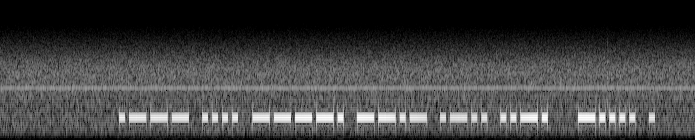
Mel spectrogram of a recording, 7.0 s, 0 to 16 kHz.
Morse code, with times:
1.2-5.5 JH9QLF
5.8-6.5 6E

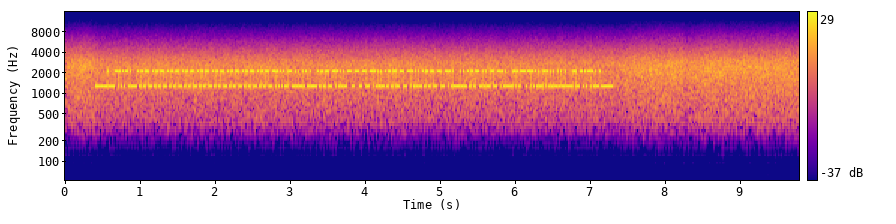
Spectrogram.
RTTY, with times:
0.9-2.7 RYRYRYRYRYRYRYRYRY
2.8-3.5 LZ2RB
3.6-4.0 559
4.1-4.5 869
4.6-5.0 869
5.1-5.7 QRZ?
5.8-6.1 DE
6.2-6.9 PD1BN
7.0-7.1 K

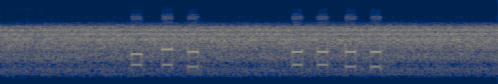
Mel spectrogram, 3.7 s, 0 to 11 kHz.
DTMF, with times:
1.0-1.5 462
2.2-2.9 5522

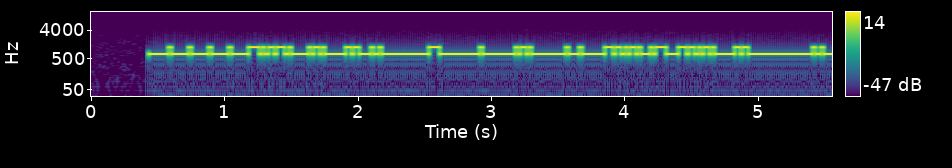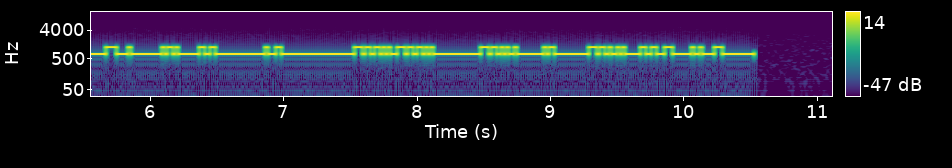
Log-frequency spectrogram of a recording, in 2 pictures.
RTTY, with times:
1.6-3.7 DL9DK
4.0-4.3 DE
4.6-7.0 DL9DIU
7.7-7.8 R
8.0-8.1 R
8.6-9.1 FB
9.4-10.4 JIM.

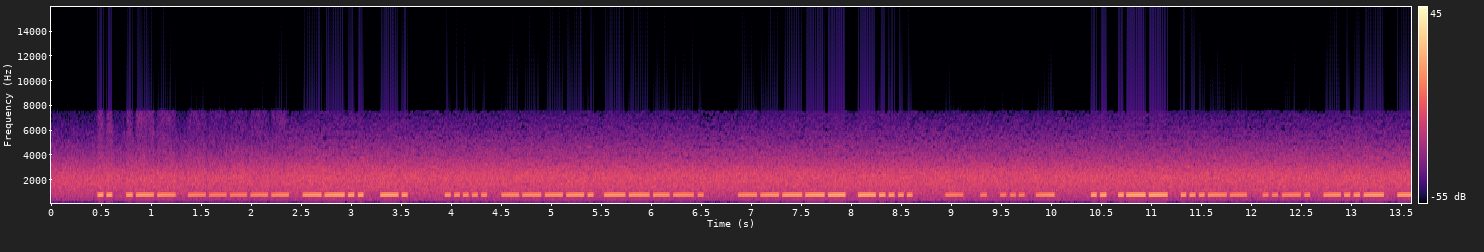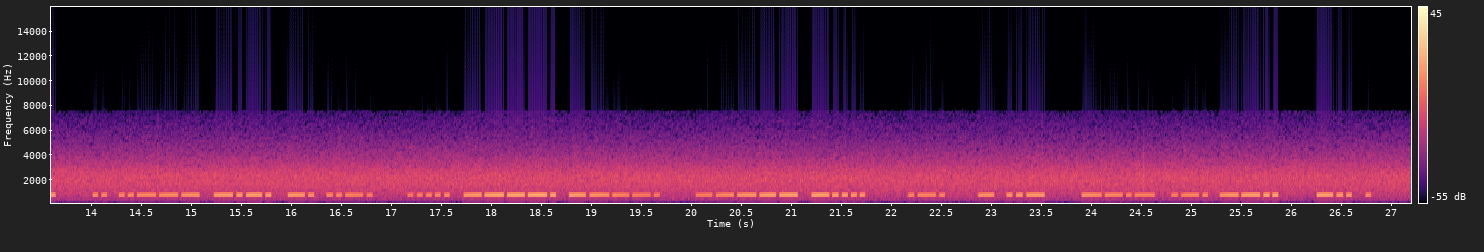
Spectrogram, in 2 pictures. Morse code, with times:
0.5-3.6 IW0ZN
3.9-6.5 599
6.9-8.6 06
8.9-10.0 TEST
10.4-13.6 IW3FXT
14.0-16.8 I2CNF
17.2-19.7 599
20.0-21.7 06
22.2-22.5 R
22.9-23.5 TU
23.9-25.9 QRZ
26.3-26.8 DE

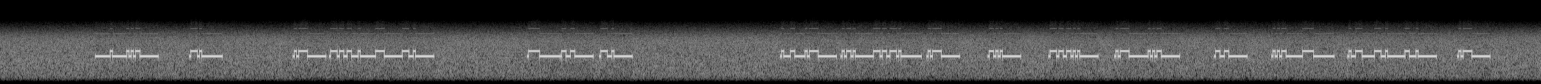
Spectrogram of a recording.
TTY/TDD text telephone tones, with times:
1.3-3.1 SHE
3.5-8.6 CONTINUED
8.9-10.1 HER
10.7-14.8 RESISTANCE

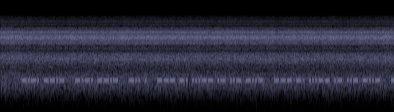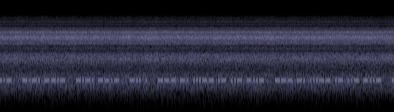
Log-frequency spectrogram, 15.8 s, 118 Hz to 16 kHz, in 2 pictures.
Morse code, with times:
0.4-1.3 CQ
1.5-2.3 CQ
2.6-2.9 DE
3.1-5.3 ON3AUX
5.5-7.6 ON3AUX
7.8-8.1 K
8.3-9.2 CQ
9.4-10.2 CQ
10.5-10.8 DE
11.0-13.1 ON3AUX
13.4-15.5 ON3AUX
15.7-15.8 …

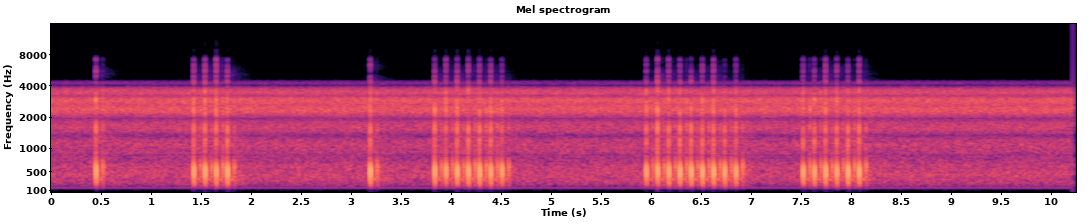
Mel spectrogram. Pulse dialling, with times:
0.5-0.6 1
1.5-1.9 4
3.2-3.3 1
3.9-4.7 7
6.0-7.0 9
7.6-8.2 6

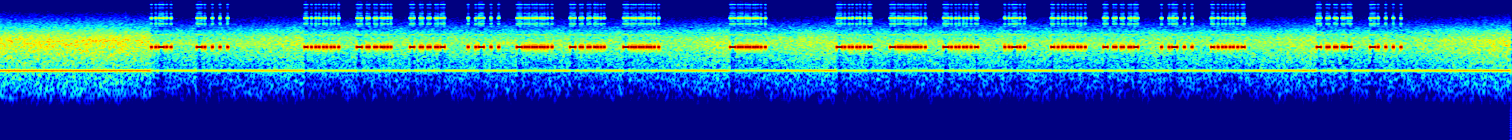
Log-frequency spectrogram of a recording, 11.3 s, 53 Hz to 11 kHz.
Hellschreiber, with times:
1.1-1.8 IL
2.3-5.0 CRATERE
5.5-5.8 E
6.3-9.4 DEDICATO
9.9-10.6 AL

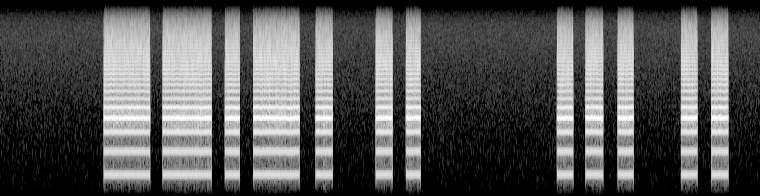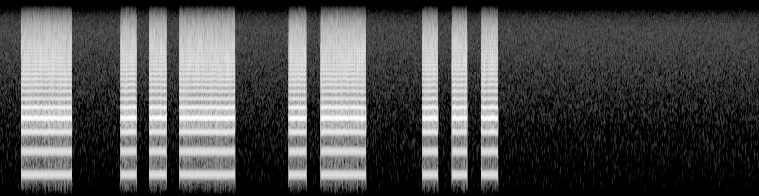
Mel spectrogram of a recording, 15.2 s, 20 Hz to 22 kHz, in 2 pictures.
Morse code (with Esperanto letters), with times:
1.0-4.2 ĜI
5.6-12.6 SITUAS

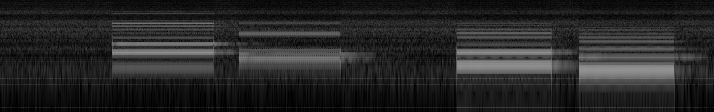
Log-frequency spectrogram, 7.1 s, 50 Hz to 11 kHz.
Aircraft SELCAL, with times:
1.1-3.4 LR-HK
4.6-6.7 EL-CJ

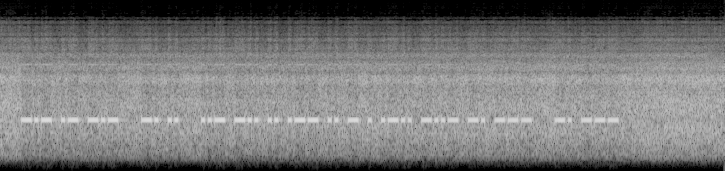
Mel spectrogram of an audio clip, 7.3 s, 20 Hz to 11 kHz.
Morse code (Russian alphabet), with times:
0.2-1.2 КАК
1.4-1.8 НИ
2.0-5.3 УДИВИТЕЛЬНО
5.6-6.2 НО

